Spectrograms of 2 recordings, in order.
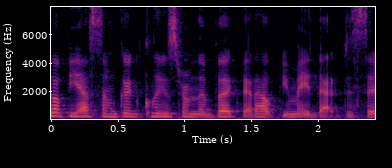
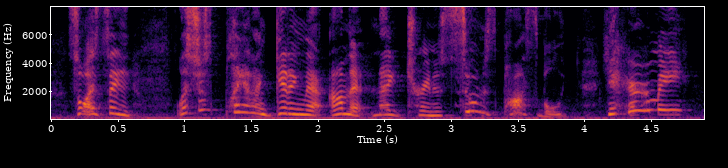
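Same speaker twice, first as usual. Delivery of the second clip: put-on high, pushy girl rising louder; bossy big sister; 8 semitones higher, 4 dB louder than usual. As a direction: lecture your little brother urgently. Florida lectures her brother.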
